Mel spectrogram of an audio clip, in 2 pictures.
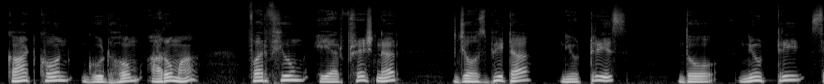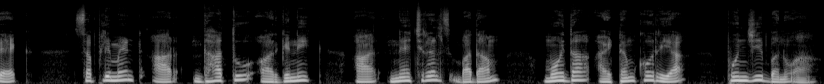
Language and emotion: Santali, neutral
